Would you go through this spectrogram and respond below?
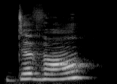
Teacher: no T and no N. The N just makes the vowel nasal.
